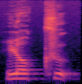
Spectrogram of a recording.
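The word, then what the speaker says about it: ろく: is pronounced as lingo the number six is Roku but it's pronounced as low crew in an addition double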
